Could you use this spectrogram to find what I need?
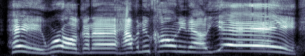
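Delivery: hammed-up rallying yay; mock cheerful king. Teacher voicing Charles the Tenth distracting the people, loud and high.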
